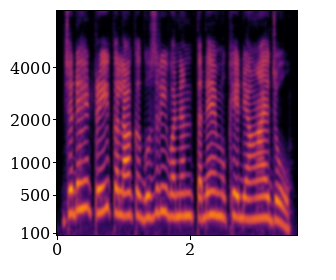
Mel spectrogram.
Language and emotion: Sindhi, neutral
